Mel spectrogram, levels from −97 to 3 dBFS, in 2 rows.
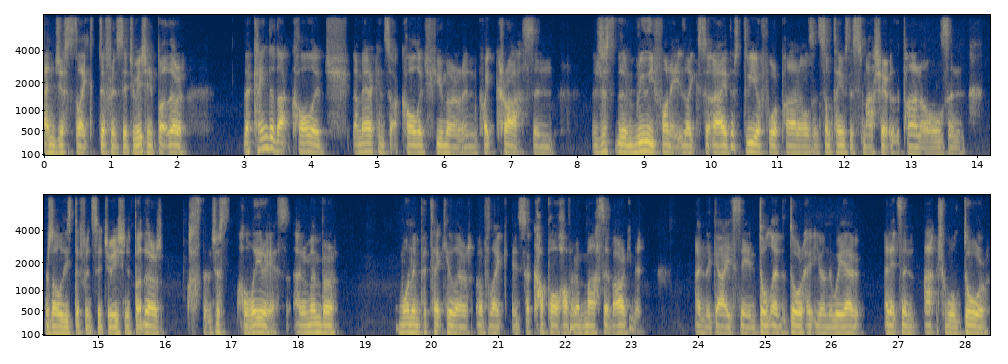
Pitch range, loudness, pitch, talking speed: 105-120 Hz, -19 LUFS, 110 Hz, 180 wpm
